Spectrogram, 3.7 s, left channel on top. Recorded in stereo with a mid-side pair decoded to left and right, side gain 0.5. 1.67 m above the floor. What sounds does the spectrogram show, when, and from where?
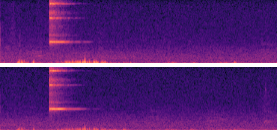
0.7 s a clink: 20° right, 2 m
